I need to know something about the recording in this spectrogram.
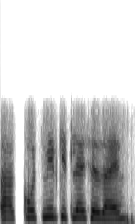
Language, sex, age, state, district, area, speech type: Goan Konkani, female, 18-30, Goa, Quepem, rural, conversation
